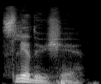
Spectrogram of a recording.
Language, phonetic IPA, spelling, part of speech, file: Russian, [ˈs⁽ʲ⁾lʲedʊjʉɕːɪje], следующее, noun, Ru-следующее.ogg
- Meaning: the following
